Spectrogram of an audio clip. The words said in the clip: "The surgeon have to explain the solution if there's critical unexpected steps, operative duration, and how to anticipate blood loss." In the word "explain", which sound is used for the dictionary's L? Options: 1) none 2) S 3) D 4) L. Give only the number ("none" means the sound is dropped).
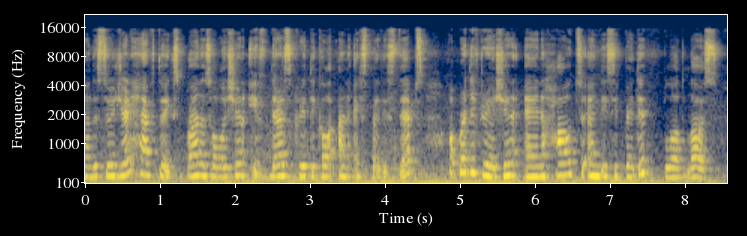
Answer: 1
